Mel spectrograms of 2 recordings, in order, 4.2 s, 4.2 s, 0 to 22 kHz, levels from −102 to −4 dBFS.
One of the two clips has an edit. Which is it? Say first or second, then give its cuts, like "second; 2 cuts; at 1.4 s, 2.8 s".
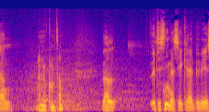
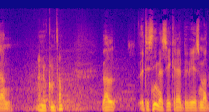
second; 1 cut; at 2.7 s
